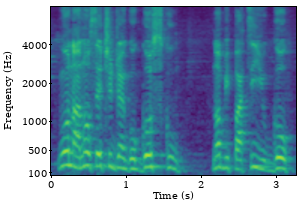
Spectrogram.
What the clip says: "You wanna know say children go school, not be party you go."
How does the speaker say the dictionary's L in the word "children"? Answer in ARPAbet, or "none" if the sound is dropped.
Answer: none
